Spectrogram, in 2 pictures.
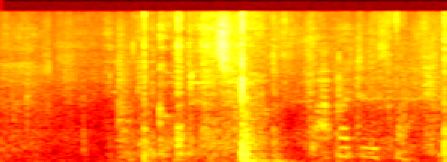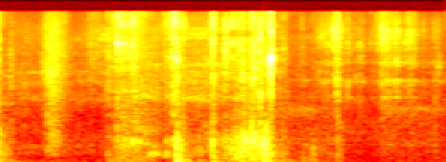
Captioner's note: quietly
